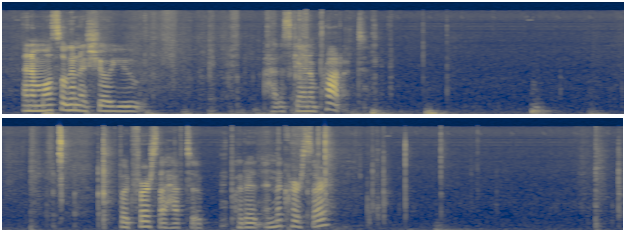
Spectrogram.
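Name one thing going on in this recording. A cardboard carton rustles and taps against a wooden table.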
